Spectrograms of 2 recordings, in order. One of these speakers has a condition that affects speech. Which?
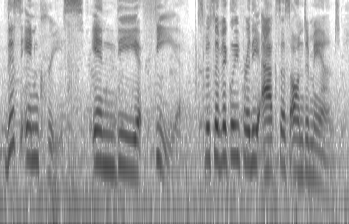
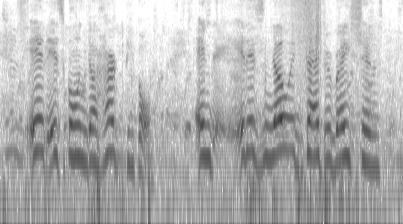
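The second: cerebral palsy.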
